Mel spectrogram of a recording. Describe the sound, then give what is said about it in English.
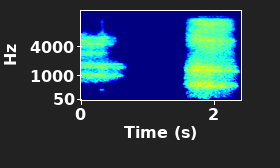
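A deep breath drawn in: a short soft breath comes first, then after a pause a longer, louder airy inhale. “I just want you to take a really deep breath with me.”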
